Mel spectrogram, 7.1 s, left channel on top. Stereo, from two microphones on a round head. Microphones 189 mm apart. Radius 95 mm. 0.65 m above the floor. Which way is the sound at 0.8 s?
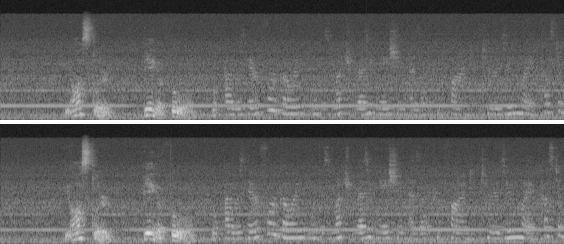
45° right (ahead or behind).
